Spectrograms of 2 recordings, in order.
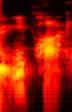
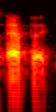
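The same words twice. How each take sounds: First: Epoch said EE-pock, long E; EE-pock, not EP-ik; local EPOCH pronunciation. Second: Epic said EP-ik, short E; EP-ik, not EE-pock; usual EPIC pronunciation. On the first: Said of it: "they do epoch here". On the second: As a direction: say epic with a short first vowel. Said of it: "it's usually pronounced epic". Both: Shown as a demonstration.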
